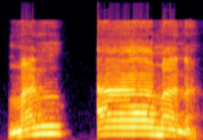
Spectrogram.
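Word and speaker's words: مَنْ آمَنَ: Maka cara membacanya dijelaskan dan tanpa ditahan. Kita baca man amana. Man amana. Tidak ada tahannya, tidak ada sesuatu yang ditahan cukup lama. Tidak boleh ditahan man amana.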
